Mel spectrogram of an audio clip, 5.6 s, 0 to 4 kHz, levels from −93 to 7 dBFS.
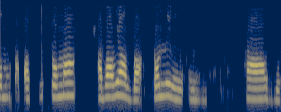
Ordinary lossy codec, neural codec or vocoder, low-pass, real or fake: none; codec, 16 kHz, 4.8 kbps, FACodec; 3.6 kHz; fake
